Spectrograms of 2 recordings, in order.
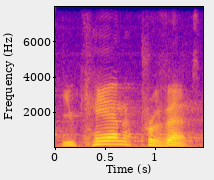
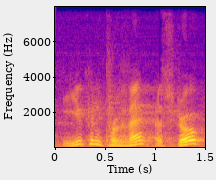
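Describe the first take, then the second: First: "You can prevent." said slowly as a firm statement with falling tune, stress on "can"; declarative statement. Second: Rising question tune on "You can prevent a stroke?", pitch lifting on "stroke"; surprised question. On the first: Shown as a demonstration. Doctor restating the sponsor's question as a statement, slow firm fall. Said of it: "This is a declarative statement". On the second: Retold or imitated. Sponsor Bill asking the doctor, a rising incredulous question. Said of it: "we turned his question into a statement".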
